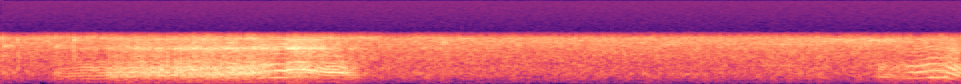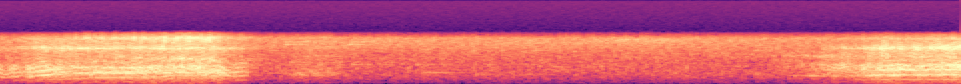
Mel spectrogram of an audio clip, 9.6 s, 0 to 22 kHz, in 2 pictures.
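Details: Rattling snores on each breath, about 15 a minute, with quieter gaps between; ordinary snoring during sleep.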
